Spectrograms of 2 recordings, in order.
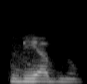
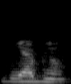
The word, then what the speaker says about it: bienvenue: Welcome will be delivered as bienvenue. Bienvenue.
